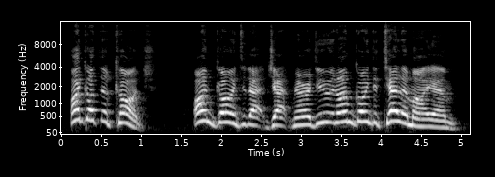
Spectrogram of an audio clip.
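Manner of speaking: very high, loud insistence; defiant Piggy. Acted. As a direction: burst out loudly, determined to be heard. Piggy insists on confronting Jack.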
